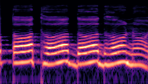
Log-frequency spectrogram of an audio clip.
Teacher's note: हमारी जीभ दांत से स्पर्श करती है तो यह दंत कहलाते हैं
